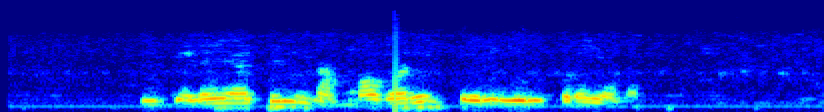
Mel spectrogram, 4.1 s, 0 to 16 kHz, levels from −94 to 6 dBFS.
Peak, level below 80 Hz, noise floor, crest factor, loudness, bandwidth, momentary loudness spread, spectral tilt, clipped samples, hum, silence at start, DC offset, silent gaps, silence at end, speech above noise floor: -14 dBFS; -68 dBFS; -67 dBFS; 16 dB; -28 LUFS; 4.9 kHz; 10 LU; -10 dB/octave; under 0.1%; none; 0.7 s; under 0.1%; none; 0.95 s; 41 dB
